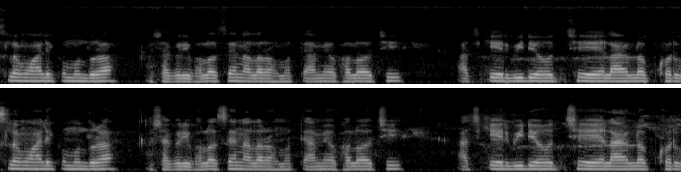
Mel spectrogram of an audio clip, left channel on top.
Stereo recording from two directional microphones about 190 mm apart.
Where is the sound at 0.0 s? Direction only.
Centre (ahead or behind).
